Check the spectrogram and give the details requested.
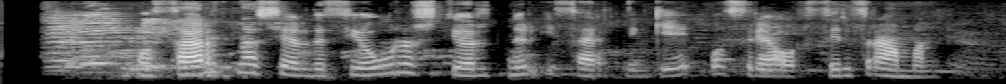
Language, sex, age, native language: Icelandic, female, 40-49, Icelandic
